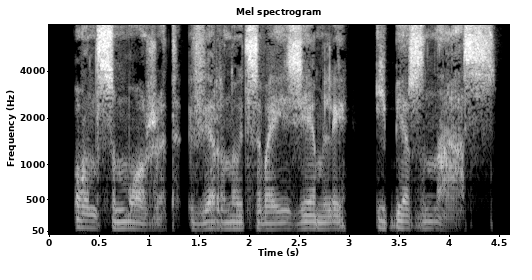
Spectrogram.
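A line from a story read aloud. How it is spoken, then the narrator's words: Growled. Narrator (Russian): рыкнул он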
